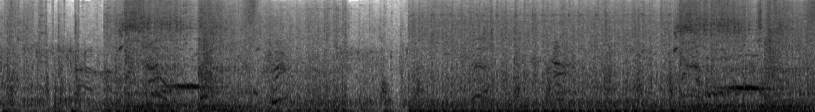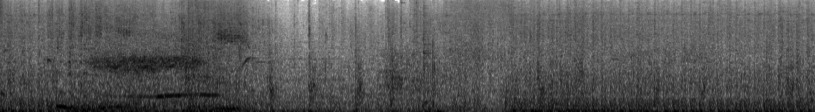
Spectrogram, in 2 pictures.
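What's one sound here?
A large creature shrieks and roars.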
